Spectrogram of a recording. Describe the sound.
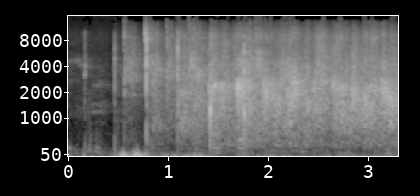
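Applause from a church audience welcoming a guest speaker to the front: sustained clapping that swells after a brief quieter start and holds steady through the rest.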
